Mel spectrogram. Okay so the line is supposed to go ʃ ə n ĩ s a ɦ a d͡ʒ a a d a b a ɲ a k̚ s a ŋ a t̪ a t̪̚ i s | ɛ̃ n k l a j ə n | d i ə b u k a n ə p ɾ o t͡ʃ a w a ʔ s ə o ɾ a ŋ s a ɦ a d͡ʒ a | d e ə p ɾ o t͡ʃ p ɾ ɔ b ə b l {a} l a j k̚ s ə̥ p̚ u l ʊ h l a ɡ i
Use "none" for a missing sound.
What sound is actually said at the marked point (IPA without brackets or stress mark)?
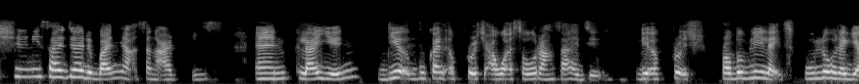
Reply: i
